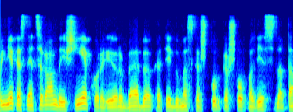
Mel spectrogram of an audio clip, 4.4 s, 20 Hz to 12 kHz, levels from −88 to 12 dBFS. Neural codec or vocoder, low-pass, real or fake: codec, 16 kHz, 0.8 kbps, ZipCodec; 7.2 kHz; fake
